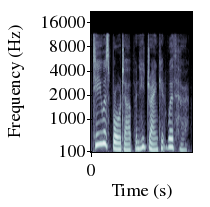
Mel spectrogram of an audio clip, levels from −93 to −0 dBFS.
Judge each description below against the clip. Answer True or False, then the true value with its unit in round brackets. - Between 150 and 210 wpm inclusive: False (295 wpm)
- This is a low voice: False (205 Hz)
